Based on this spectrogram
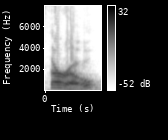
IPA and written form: θɜroʊ (THOROUGH)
